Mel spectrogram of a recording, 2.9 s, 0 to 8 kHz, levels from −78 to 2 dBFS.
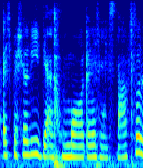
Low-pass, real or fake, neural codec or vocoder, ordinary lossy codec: none; fake; codec, 16 kHz, 1 kbps, FunCodec, trained on Chinese and English, 50 frames a second; none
